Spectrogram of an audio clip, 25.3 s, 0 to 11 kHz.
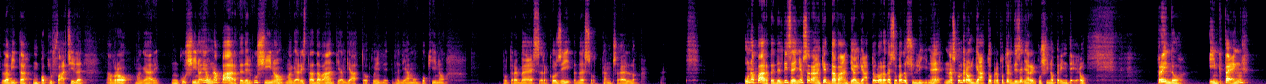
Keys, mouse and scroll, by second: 12.0-14.2 ctrl+drag, 17.8 click, 18.8 ctrl+middle click, 19.7 click, 20.6 shift+middle click, 23.3-24.3 drag.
